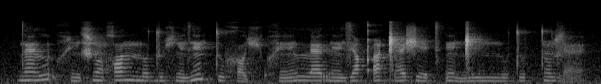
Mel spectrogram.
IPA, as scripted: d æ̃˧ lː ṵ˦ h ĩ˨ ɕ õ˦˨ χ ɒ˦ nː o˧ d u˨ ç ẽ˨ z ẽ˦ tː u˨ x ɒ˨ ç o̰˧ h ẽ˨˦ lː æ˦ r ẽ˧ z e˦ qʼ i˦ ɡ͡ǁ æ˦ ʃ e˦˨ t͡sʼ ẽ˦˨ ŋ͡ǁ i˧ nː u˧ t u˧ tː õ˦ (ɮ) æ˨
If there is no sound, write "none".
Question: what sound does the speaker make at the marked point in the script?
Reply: ɮ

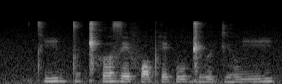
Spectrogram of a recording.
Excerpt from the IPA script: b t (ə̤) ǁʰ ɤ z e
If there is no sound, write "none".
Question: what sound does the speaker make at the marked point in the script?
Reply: ə̤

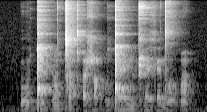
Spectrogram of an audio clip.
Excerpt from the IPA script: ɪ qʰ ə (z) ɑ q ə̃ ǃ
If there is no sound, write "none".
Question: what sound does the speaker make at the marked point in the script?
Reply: ʃ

